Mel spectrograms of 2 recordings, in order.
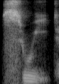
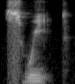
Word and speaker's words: suite: นั่น เอง นะ ครับ Sweet ไม่ ใช่ สูต นะ Sweet คำ ศัพท์ ที่ เอา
